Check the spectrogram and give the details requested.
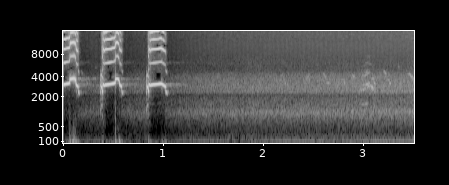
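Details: Bald eagle at the West End nest, filmed by a live cam on 25 September 2023 at 7:00. Three sharp, high, piping notes in quick succession, followed by a steady low background hum.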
